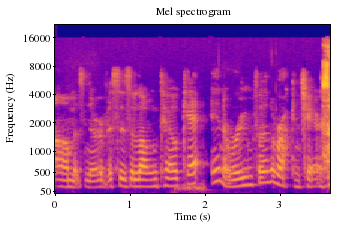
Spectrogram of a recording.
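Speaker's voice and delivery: exaggerated folksy, countrified, homespun delivery. Retelling what the partner said at the airport: imitating partner's folksy proverb voice. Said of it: "fantastic impression of him".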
